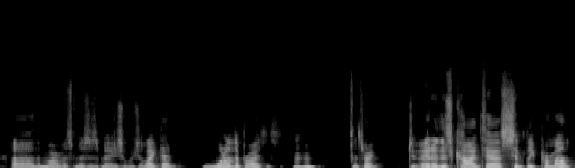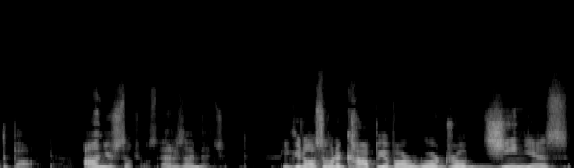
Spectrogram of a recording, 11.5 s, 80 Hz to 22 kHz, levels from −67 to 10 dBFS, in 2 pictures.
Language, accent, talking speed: English, American, 210 wpm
